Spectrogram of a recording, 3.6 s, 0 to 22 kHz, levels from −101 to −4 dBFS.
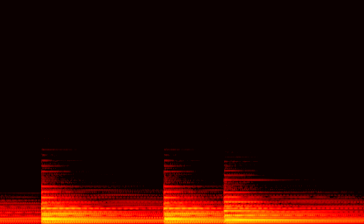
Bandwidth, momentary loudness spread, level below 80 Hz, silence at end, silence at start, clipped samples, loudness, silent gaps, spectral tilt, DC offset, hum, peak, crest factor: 5.4 kHz; 15 LU; -76 dBFS; 0 s; 0 s; under 0.1%; -36 LUFS; none; -5.5 dB/octave; under 0.1%; none; -20 dBFS; 16 dB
